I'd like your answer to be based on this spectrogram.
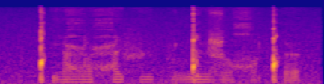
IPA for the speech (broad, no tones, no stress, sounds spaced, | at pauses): ǃʼ i ʕ o ħ i f ʉ b o ŋ͡ǃ ʉ ɮ o χ o ǃʼ œ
